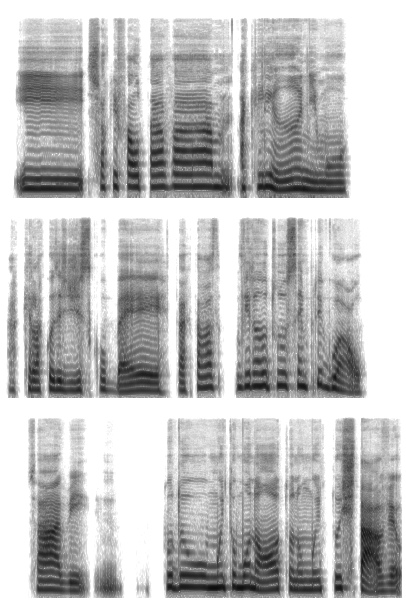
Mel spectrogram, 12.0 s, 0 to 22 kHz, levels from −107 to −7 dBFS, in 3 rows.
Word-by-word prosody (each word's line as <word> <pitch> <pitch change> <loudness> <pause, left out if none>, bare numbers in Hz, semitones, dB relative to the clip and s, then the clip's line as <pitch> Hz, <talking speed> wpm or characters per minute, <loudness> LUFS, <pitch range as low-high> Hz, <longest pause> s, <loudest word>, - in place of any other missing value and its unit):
eh 195 -1 +1
só 230 - -7
que 245 +1 -5
faltava 240 +1 +1 0.3
aquele 235 +1 0
ânimo, 175 -3 0 0.6
aquela 180 -3 -5
coisa 180 -2 0
de 165 -1 -5
descoberta. 160 -2 -3
Estava 225 +5 -4 0.2
virando 250 +2 +1
tudo 260 +3 -2
sempre 255 +2 -1
igual. 190 - -2 0.6
Sabe. 175 -3 0 0.7
Tudo 230 0 +2
muito 225 +1 +4
monótono, 185 -3 +2
muito 180 +4 -3
estável. 150 -8 +3
200 Hz, 105 wpm, -23 LUFS, 175-230 Hz, 0.7 s, muito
